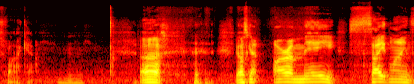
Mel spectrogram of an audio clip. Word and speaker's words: Faux Cow: It's Fa. So it's Fa Cow.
